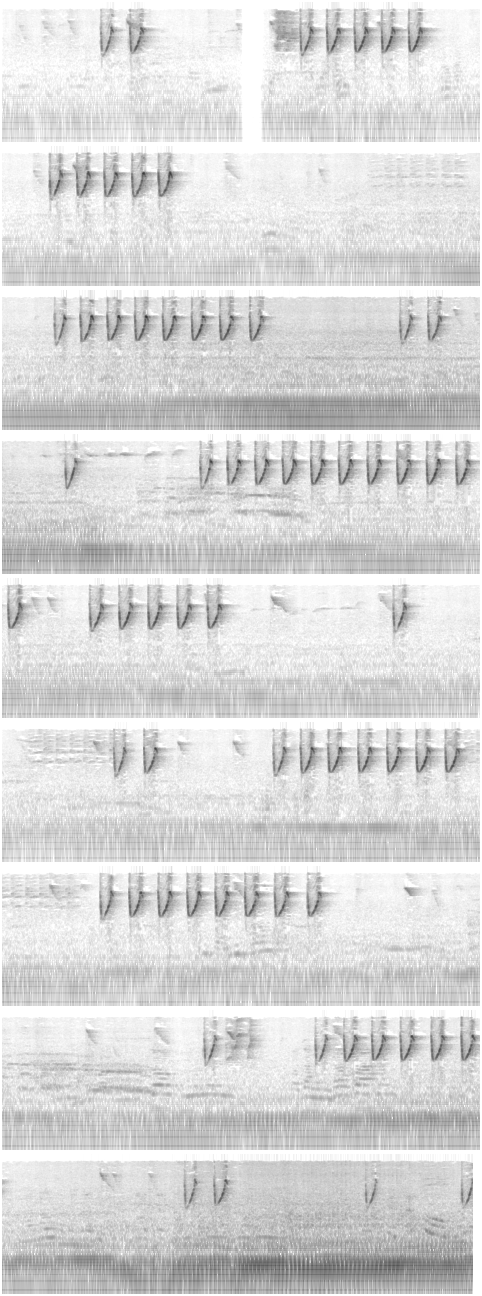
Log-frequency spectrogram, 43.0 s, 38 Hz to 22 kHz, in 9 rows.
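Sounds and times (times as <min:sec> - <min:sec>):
bird chirps: 0:00.0 - 0:33.3, 0:34.3 - 0:42.9
bird singing sharp high notes: 0:01.0 - 0:01.5, 0:02.7 - 0:04.4, 0:05.2 - 0:06.6, 0:08.5 - 0:12.4, 0:13.4 - 0:15.4, 0:16.3 - 0:23.3, 0:24.1 - 0:25.8, 0:26.6 - 0:32.0, 0:35.5 - 0:38.3, 0:40.0 - 0:40.7, 0:41.7 - 0:42.9.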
